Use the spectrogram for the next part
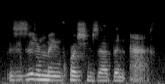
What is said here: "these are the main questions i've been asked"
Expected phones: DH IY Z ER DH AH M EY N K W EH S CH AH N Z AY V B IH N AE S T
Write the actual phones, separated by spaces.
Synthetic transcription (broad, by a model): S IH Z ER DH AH M EY N K W EH S CH AH N Z AY V B IH N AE S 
